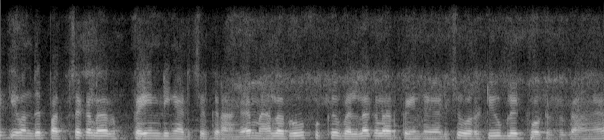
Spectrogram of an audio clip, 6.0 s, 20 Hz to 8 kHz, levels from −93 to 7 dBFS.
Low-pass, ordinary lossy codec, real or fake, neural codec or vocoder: 7.2 kHz; Opus, 16 kbps; fake; vocoder, 44.1 kHz, 128 mel bands, Pupu-Vocoder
